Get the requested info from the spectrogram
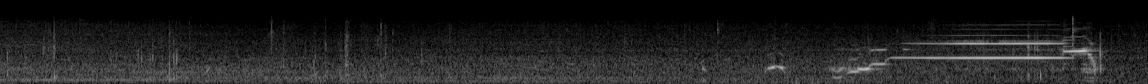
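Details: Male elk in rut rounding up females at Rocky Mountain National Park, Colorado, on 23 September 2007: near the end, low grunting notes climb into a long, high, whistled bugle with strong overtones, held about two seconds over faint background rumble.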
